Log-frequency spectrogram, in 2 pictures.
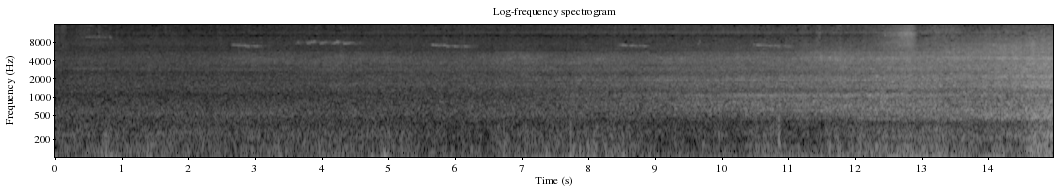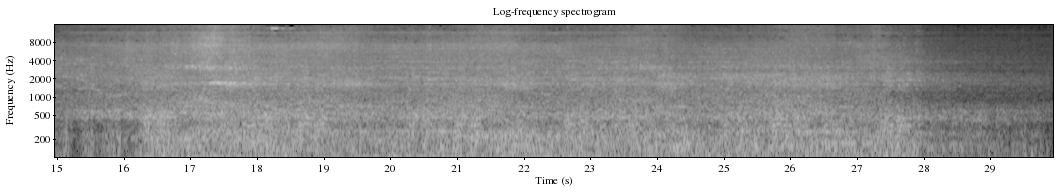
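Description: Passenger train approaching and passing close by at speed. It grows from a distant hum to a loud rush of wheels on rail, holds for about ten seconds, then drops away sharply near the end as it clears.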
